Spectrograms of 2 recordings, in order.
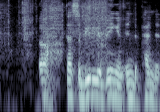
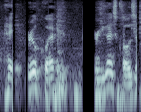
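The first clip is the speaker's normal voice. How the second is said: calling out; 9 semitones higher than usual. Real, not acted. Calls out to a shop worker.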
